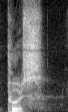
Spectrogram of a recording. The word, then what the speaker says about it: poes: The word that you use, the exact word that you would use instead of cunt is puss. It's spelled P-O-E-S, puss.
